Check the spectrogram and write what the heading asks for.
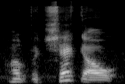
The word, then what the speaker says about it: Pacheco: Pacheco is how it's pronounced. He is close to a first down. So it's second and inches at the 39-yard line at least. Another good run. Play Pacheco, whatever is how you pronounce it.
